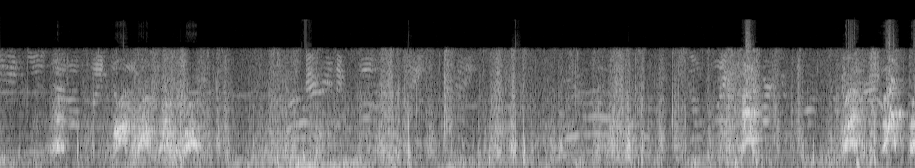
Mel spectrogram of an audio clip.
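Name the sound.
dog barking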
